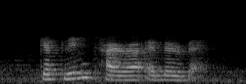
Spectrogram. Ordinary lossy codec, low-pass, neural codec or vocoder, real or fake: none; 3.6 kHz; none; real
